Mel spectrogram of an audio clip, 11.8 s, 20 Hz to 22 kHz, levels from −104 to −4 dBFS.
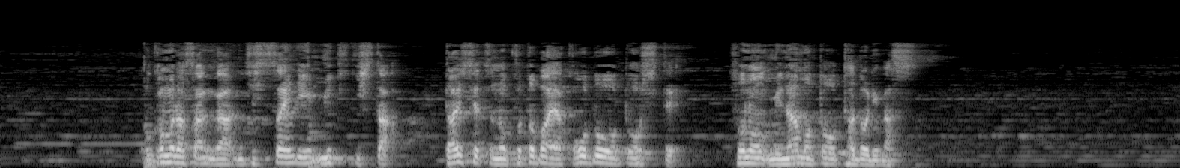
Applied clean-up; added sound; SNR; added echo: classical method WPE with log-MMSE.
